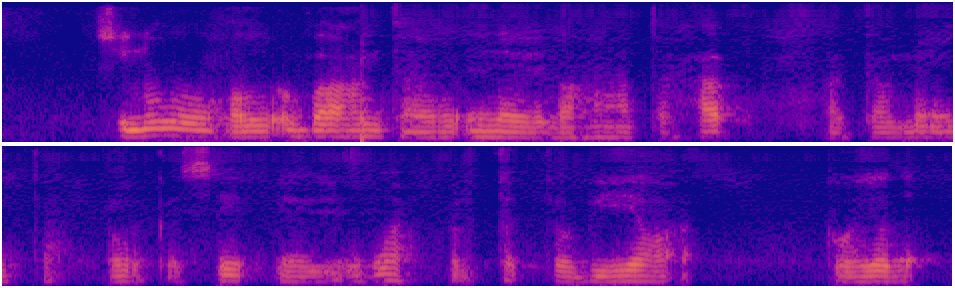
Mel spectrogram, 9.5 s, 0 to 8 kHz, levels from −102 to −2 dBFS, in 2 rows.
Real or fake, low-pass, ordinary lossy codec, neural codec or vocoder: fake; 7.2 kHz; Opus, 16 kbps; codec, 16 kHz, 1.1 kbps, Voila-Tokenizer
